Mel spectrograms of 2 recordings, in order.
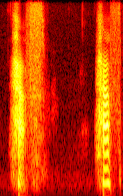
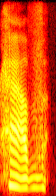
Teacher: teeth on bottom lip with airflow the only difference is voicing so half is voiceless no vibration and have is voiced · So half is voiceless, no vibration, and have is voiced. And because we talked about the final sound, if it's voiceless, like f, the vowel will be a little shorter, half, half off.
